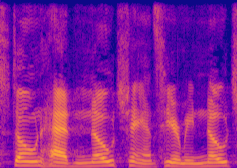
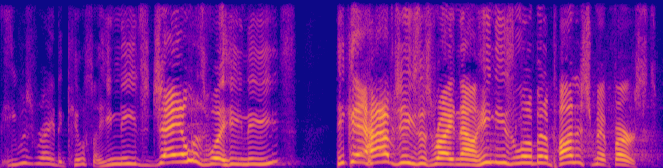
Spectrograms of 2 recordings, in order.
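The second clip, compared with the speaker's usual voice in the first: high, indignant rant, building louder; mad; 9 semitones higher, 6 dB louder than usual. Retold or imitated. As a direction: argue angrily that he deserves punishment. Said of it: "for a minute I was mad about that".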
